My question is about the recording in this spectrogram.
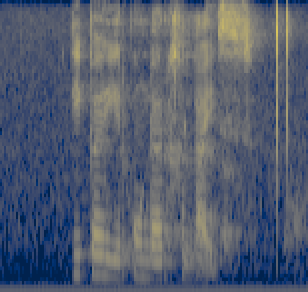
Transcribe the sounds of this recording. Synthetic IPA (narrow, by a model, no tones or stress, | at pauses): tipəɦiːɾɔndərχələ̰js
